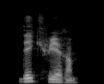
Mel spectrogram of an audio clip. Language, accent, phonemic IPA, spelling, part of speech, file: French, France, /de.kɥiʁ/, décuire, verb, LL-Q150 (fra)-décuire.wav
- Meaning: 1. to lower the cooking temperature of sugar syrup or jam by stirring in cold water gradually, until it is the correct consistency 2. to unboil, to uncook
